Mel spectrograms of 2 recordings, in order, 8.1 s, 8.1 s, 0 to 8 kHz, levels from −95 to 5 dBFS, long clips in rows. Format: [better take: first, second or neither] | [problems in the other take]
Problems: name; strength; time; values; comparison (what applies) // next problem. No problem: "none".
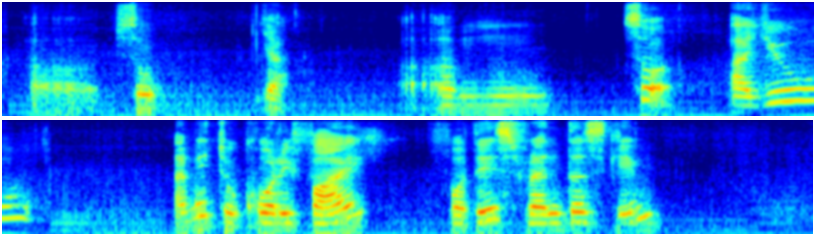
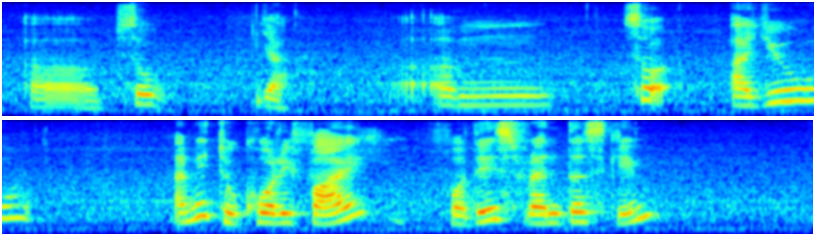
second | noise reduction (neural separator model SepFormer DNS4)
